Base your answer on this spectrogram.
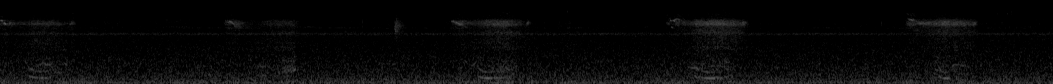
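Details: A pet cat twelve months old dozes and snores, recorded 2015/10/08; gentle airy breaths with a soft rattling undertone come roughly every two and a half seconds against a quiet constant room hum.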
